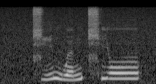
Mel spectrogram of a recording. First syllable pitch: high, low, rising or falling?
rising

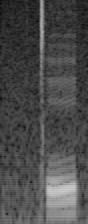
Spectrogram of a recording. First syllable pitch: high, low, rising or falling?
rising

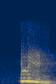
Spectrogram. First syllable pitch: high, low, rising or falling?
falling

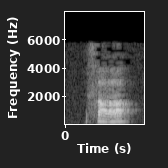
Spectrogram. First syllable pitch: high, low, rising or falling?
high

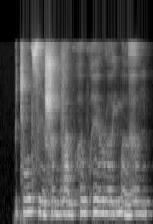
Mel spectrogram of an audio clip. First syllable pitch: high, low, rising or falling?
rising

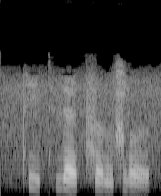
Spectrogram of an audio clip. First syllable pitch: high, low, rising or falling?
falling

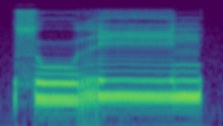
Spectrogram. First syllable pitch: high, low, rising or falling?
low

